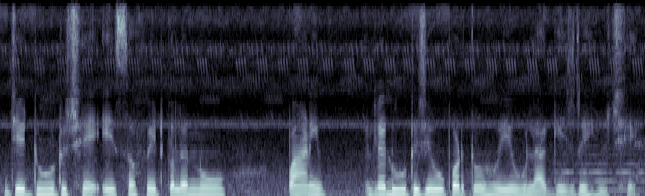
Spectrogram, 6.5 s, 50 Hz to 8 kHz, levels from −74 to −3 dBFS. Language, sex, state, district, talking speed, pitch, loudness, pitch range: Gujarati, female, Gujarat, Valsad, 165 wpm, 185 Hz, -19 LUFS, 175-195 Hz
